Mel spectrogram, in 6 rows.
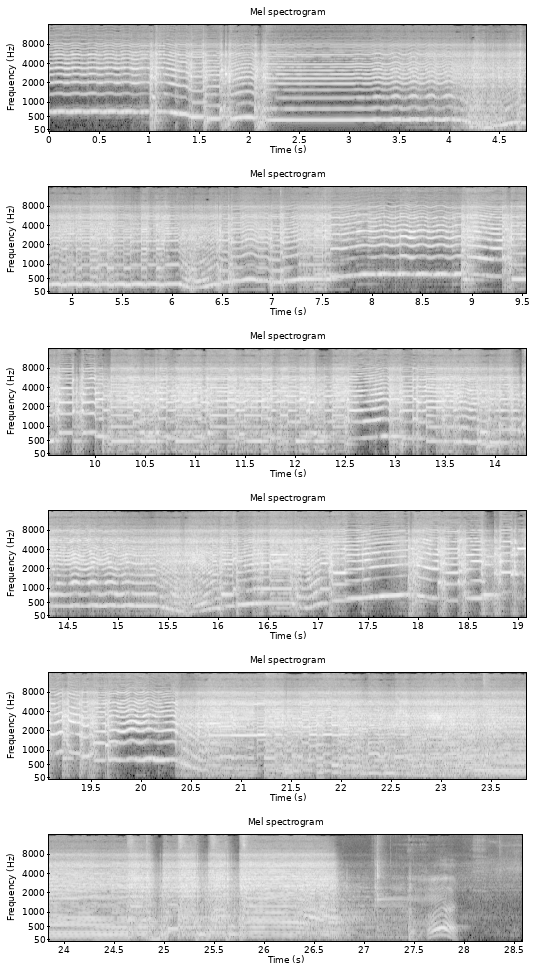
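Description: Sterling by Music Man LK100 electric guitar played through a Marshall JCM2000 amp with the gain turned up to 8: a distorted lead line of single notes with many string bends and wide vibrato on held notes. Near the end it drops to lower notes, then stops about a second before the end.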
